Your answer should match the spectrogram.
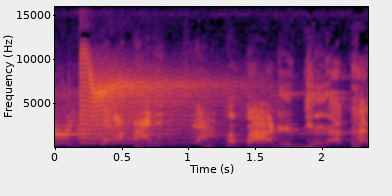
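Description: A buzzy, twangy note from an amplified plucked string instrument is held for about a second and fades, ending a short instrumental phrase. Then people's voices take over.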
